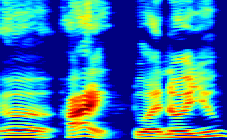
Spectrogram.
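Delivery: mock suspicious, wary German accent. Acting out a German answering a friendly stranger: imitating suspicious German reply. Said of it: "And you're like".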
